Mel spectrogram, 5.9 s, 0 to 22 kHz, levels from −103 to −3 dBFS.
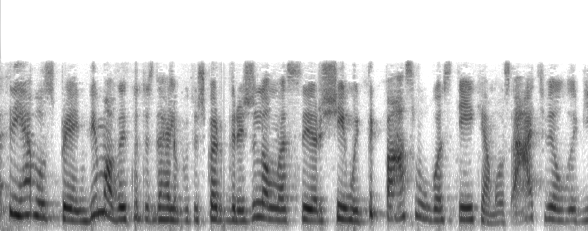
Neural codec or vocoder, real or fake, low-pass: codec, 24 kHz, 0.9 kbps, WavTokenizer, medium speech release version 1; fake; 7.2 kHz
